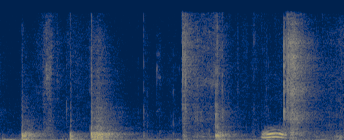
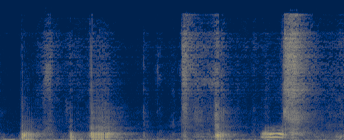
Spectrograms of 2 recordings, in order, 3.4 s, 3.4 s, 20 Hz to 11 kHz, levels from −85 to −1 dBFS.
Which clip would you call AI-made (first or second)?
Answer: second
